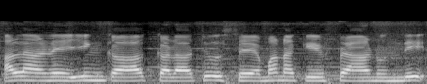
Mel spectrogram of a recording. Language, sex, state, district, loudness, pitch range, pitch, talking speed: Telugu, male, Andhra Pradesh, Sri Satya Sai, -11 LUFS, 170-185 Hz, 175 Hz, 100 wpm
